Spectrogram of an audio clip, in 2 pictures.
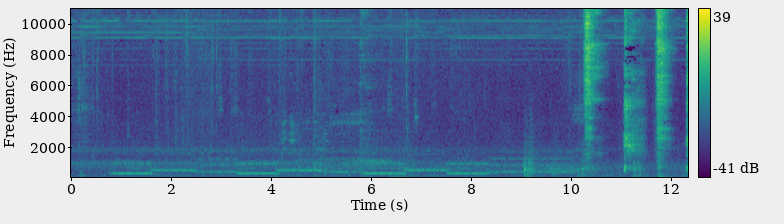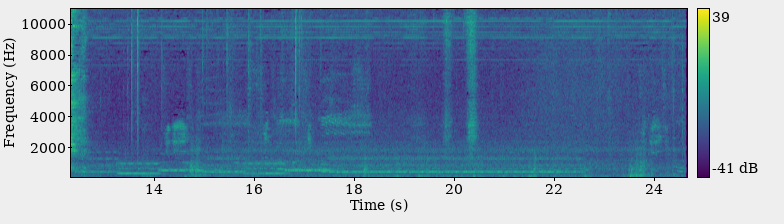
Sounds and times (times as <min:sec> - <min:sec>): Train: 0:00.0 - 0:24.6
Speech: 0:23.8 - 0:24.6.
